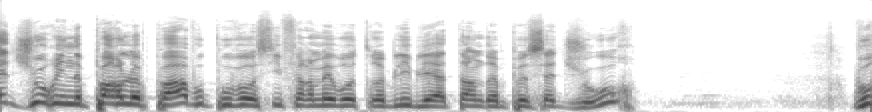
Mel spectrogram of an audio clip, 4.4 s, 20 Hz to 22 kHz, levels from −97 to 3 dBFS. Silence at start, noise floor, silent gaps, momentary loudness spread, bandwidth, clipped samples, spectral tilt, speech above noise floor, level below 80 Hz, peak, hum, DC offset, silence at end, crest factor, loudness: 0 s; -78 dBFS; none; 8 LU; 12 kHz; under 0.1%; -5.5 dB/octave; 45 dB; -78 dBFS; -16 dBFS; none; under 0.1%; 0 s; 18 dB; -34 LUFS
